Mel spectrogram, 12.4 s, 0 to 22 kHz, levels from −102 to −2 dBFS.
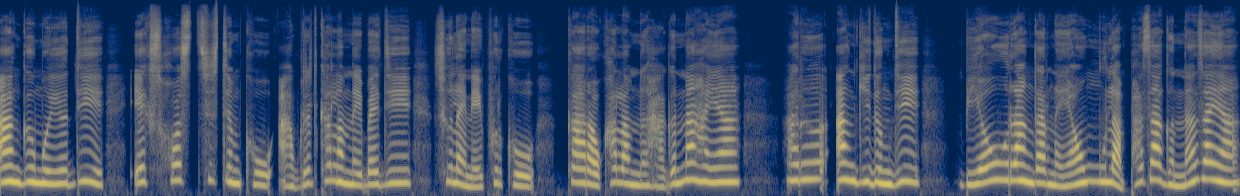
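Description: No technical faults are audible.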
